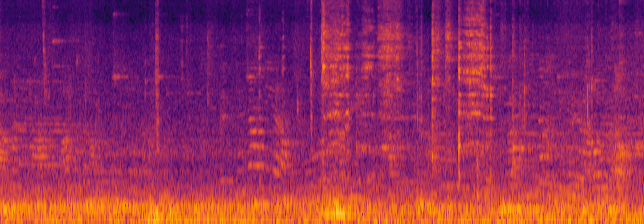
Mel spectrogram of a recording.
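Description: Metal spoon scraping and clinking against a brass bowl as bibimbap is stirred and scooped, the scraping busiest about halfway through.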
